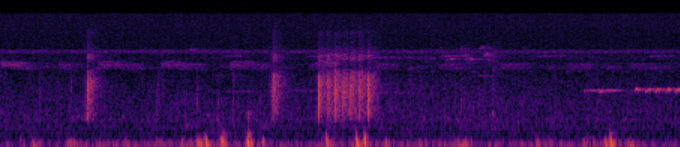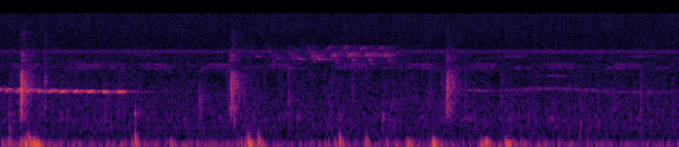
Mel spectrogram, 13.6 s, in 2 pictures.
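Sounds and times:
Rufous-vented ground cuckoo bill clapping: 0:02.4 - 0:03.9, 0:06.0 - 0:12.0.

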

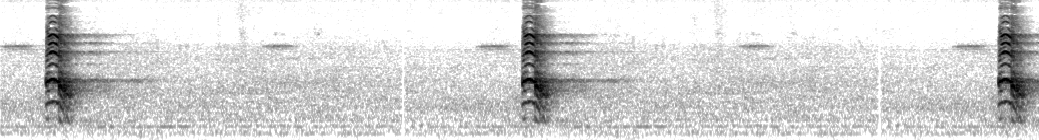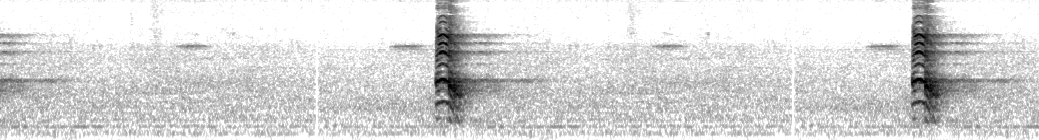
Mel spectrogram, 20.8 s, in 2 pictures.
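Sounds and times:
yellow-crowned night heron giving harsh squawks: 0:05.2 - 0:05.6, 0:10.0 - 0:10.4, 0:14.8 - 0:15.3, 0:19.5 - 0:20.1.

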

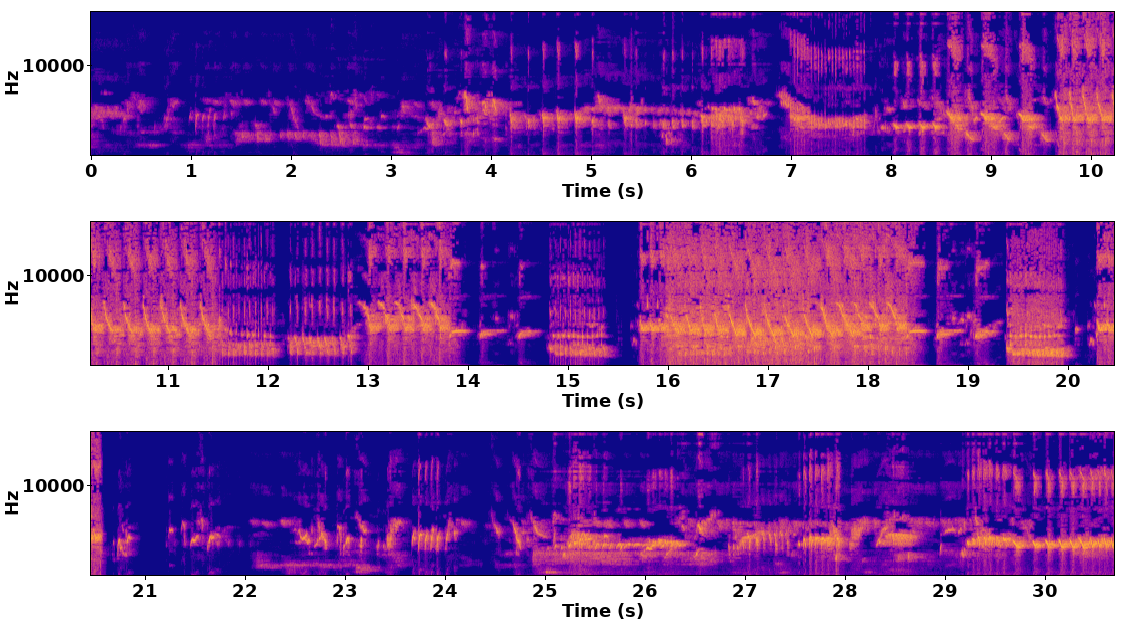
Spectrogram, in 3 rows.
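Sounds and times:
canary song: 0:07.4 - 0:30.6.

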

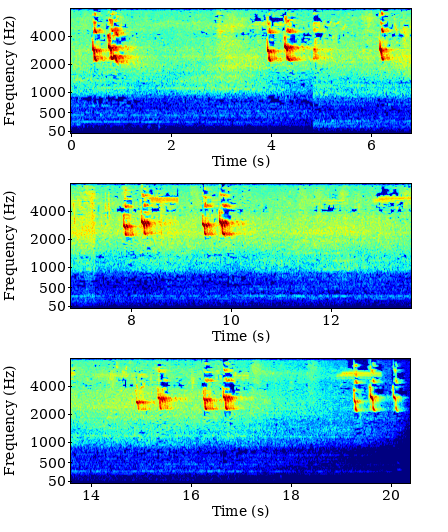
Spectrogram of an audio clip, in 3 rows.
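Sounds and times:
brown-crested bustard singing: 0:00.4 - 0:01.4, 0:03.8 - 0:10.4, 0:12.0 - 0:17.4, 0:18.9 - 0:20.3.

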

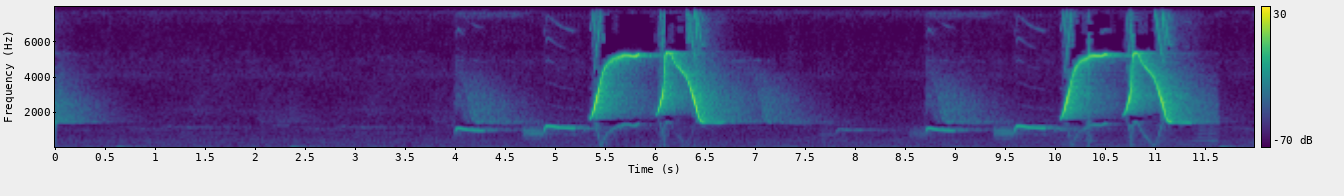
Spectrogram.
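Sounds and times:
screaming piha song of loud piercing whistles: 0:04.9 - 0:07.2, 0:09.6 - 0:11.6.

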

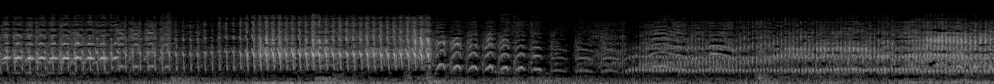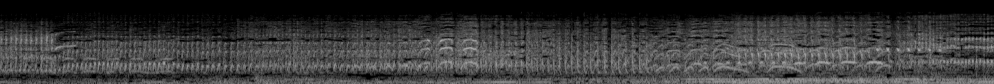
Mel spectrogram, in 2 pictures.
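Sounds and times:
Belgian Harz Roller canary song with rolling tours and trills: 0:00.0 - 0:19.8.

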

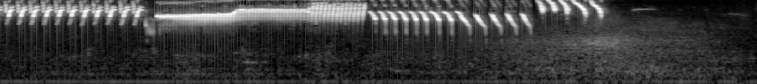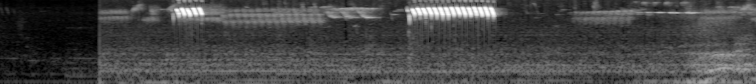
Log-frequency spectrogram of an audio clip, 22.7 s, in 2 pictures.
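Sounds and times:
Spanish Timbrado canary singing: 0:00.0 - 0:09.8, 0:12.9 - 0:22.6
low rumble: 0:12.9 - 0:22.6.

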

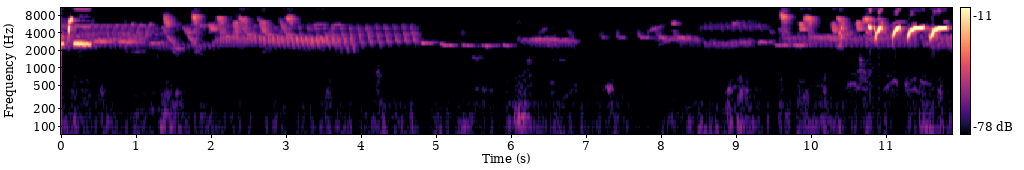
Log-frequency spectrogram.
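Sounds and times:
Gloster canary singing: 0:00.0 - 0:00.4, 0:09.9 - 0:11.8.

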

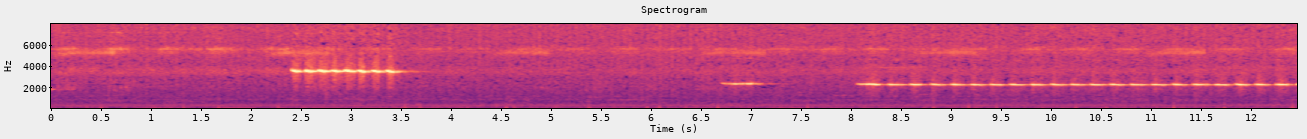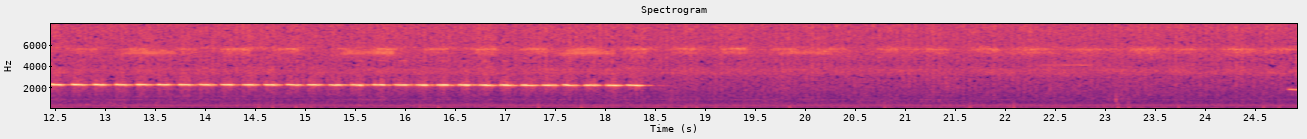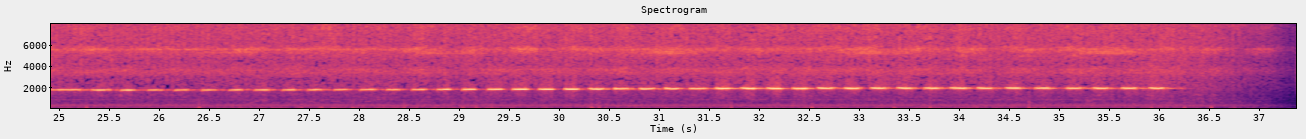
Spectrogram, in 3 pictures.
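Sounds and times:
uirapuru-veado wren singing: 0:01.6 - 0:03.8, 0:06.7 - 0:07.4, 0:08.0 - 0:18.5, 0:24.8 - 0:36.2.

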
